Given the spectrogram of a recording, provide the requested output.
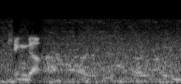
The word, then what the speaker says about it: Tsingtao: You know, it's spelled like Tsingtao from China, Qingdao.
